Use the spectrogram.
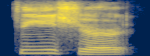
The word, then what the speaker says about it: T-shirt: Y claro, ver la terminación con ER, que la vamos a pronunciar con una schwa. Vea, una schwa y una R. T-shirt, t-shirt, t-shirt.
